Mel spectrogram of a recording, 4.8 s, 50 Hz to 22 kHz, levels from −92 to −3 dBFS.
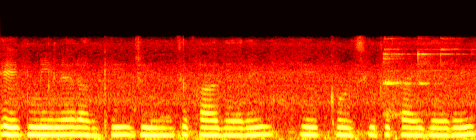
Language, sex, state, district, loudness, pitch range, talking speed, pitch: Hindi, female, Bihar, Darbhanga, -15 LUFS, 200-210 Hz, 165 wpm, 210 Hz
